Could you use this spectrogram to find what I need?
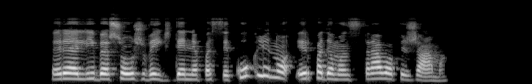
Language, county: Lithuanian, Klaipėda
